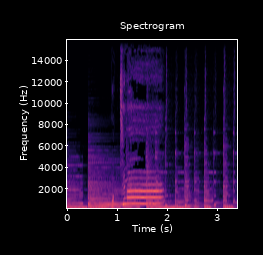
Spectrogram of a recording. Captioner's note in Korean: 높은소리로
